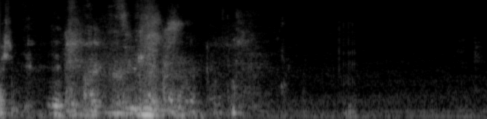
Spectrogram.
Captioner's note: audience laughs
